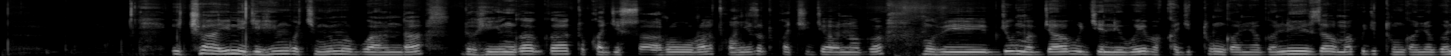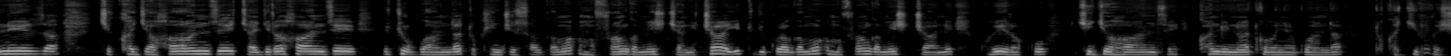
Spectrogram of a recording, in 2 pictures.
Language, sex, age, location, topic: Kinyarwanda, female, 50+, Musanze, agriculture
